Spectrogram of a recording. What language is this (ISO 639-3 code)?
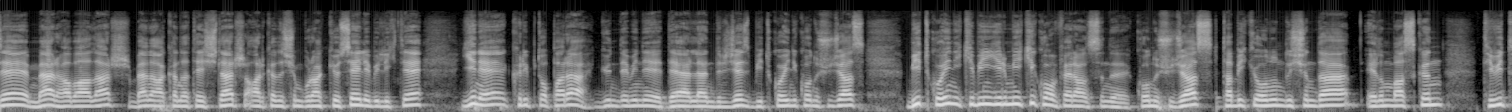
tur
